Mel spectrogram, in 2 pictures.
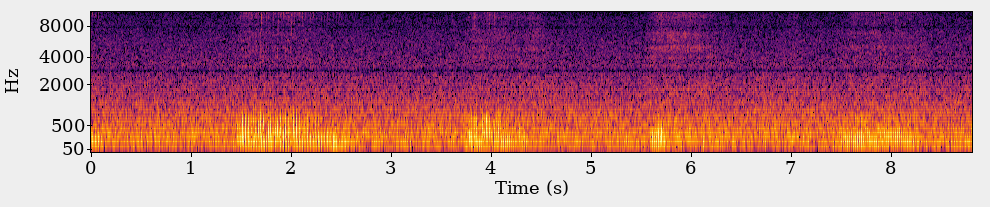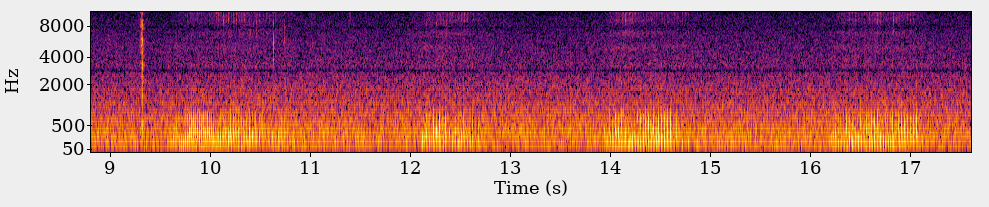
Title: Snoring baby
